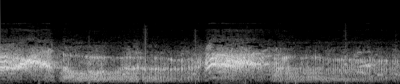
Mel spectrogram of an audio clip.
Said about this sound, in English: Rex, the king of the jungle. The most ferocious lion in captivity.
